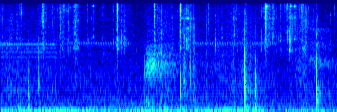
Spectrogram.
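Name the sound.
keys jangling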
